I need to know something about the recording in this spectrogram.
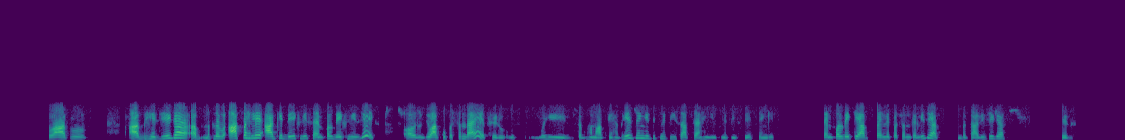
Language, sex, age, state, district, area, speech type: Hindi, female, 60+, Uttar Pradesh, Sitapur, rural, conversation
